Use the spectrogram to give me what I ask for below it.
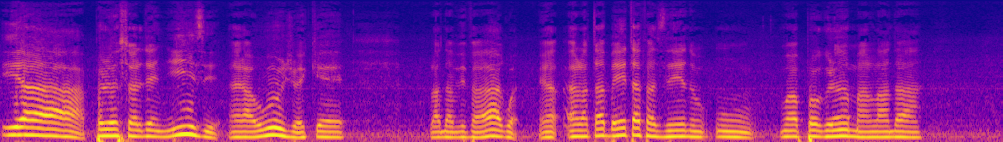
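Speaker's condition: Down syndrome; 18 years old, turning 19

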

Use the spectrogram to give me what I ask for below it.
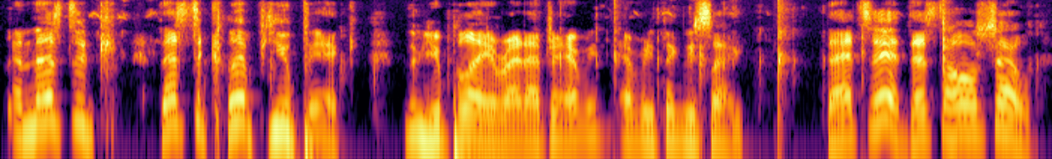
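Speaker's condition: No condition

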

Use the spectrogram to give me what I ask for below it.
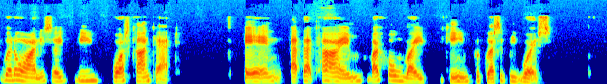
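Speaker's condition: Deafness with cochlear implant; severe deafness found around age 2, hearing aids gave little benefit, cochlear implant at 7 in clinical trial; wears cochlear implant, uses adapted stethoscope with implant; years of speech therapy to age 15, childhood speech issues, now converses by speech, not sign

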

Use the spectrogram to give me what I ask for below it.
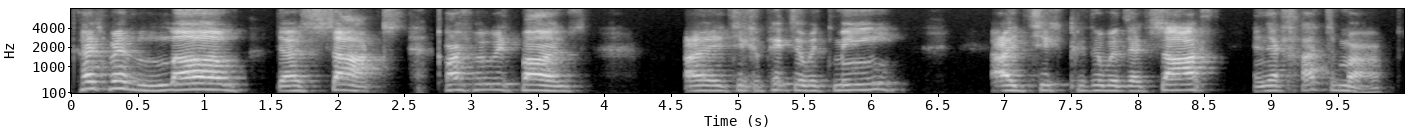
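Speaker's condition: Down syndrome

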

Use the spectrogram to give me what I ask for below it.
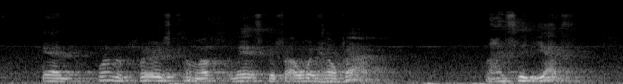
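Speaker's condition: Cerebral palsy; speech

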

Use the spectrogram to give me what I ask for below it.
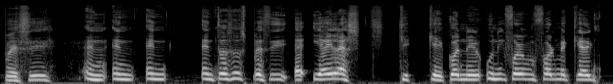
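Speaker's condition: Down syndrome; adult woman

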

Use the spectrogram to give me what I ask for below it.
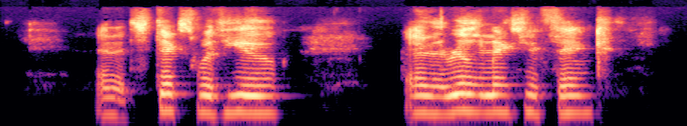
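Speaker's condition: Cerebral palsy; from birth, multiple surgeries since infancy, physical and occupational therapy

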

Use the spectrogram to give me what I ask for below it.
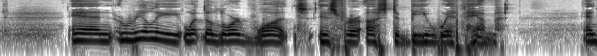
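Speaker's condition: Cleft palate; born two months premature

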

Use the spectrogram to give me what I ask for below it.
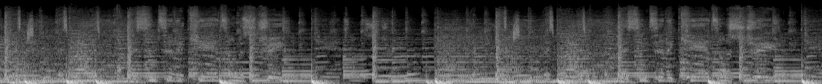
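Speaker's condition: No condition

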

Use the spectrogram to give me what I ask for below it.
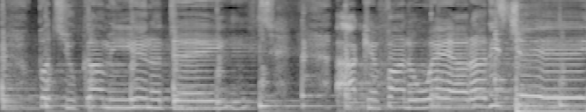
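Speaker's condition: No condition

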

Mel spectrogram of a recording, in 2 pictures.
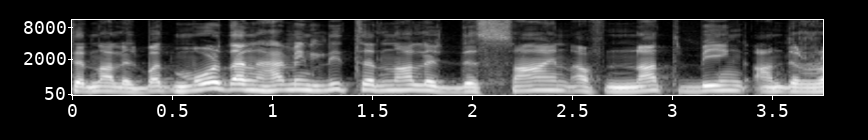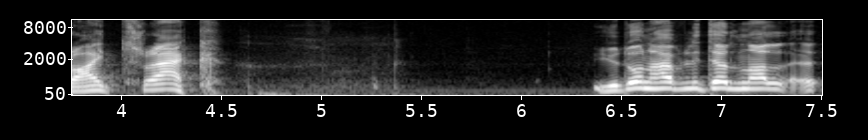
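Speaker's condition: No condition

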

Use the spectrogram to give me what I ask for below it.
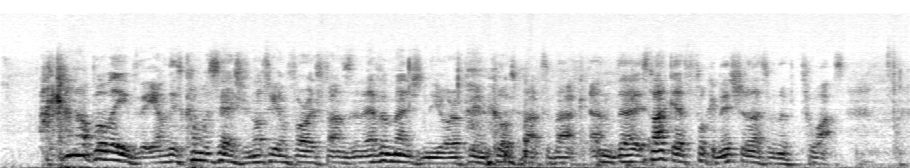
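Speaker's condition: No condition

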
